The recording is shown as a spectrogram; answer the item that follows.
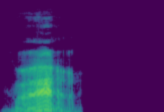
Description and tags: tiger roar sound
roar, tiger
